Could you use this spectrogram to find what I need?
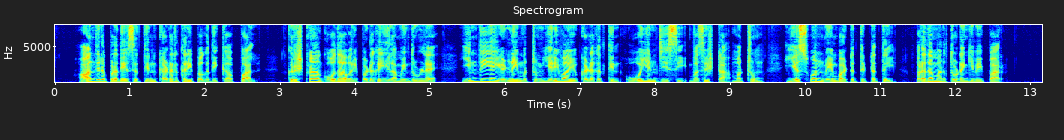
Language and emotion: Tamil, neutral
